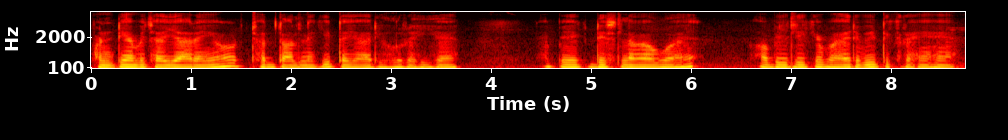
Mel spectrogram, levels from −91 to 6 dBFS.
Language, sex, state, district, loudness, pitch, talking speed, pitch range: Hindi, male, Uttar Pradesh, Budaun, -28 LUFS, 115 Hz, 180 wpm, 115-125 Hz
